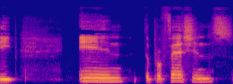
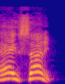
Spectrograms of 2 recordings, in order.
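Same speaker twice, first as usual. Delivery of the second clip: put-on high, loud holler to a kid; raised-voice mock yell; retold calling out; 12 semitones higher, 9 dB louder than usual. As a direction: call the boy out from across the yard. Retells catching and calling the boy.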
